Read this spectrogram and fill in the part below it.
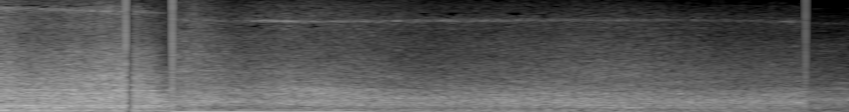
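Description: Bicycle tyres rumble over cobblestones.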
